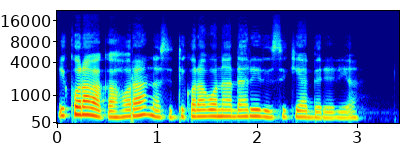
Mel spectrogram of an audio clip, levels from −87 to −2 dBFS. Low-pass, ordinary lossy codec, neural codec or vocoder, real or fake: 19.8 kHz; none; autoencoder, 48 kHz, 32 numbers a frame, DAC-VAE, trained on Japanese speech; fake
